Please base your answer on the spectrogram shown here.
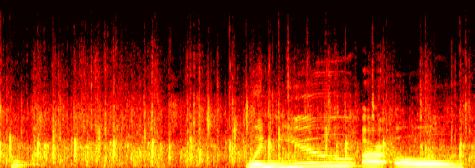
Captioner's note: applause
